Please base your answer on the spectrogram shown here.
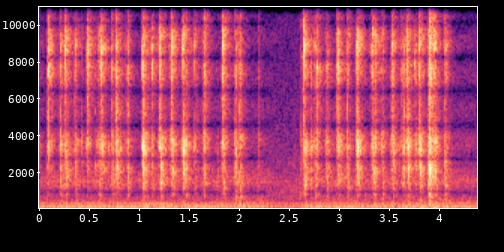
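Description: Rapid clicking keystrokes on a computer keyboard while entering a name and email address, two close bursts of steady typing with a short pause between.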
